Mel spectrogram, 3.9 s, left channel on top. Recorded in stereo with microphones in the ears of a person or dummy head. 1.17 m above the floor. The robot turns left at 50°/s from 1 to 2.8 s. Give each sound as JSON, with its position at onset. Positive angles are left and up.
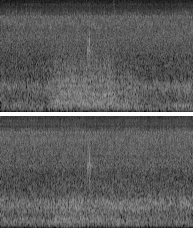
{"t": 1.7, "sound": "a finger snap", "side_deg": 5, "distance_m": 1.5}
